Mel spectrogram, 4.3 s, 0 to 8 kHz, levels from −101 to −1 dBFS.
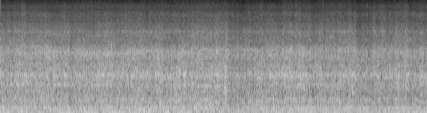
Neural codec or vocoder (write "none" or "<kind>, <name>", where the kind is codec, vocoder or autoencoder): codec, DAC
